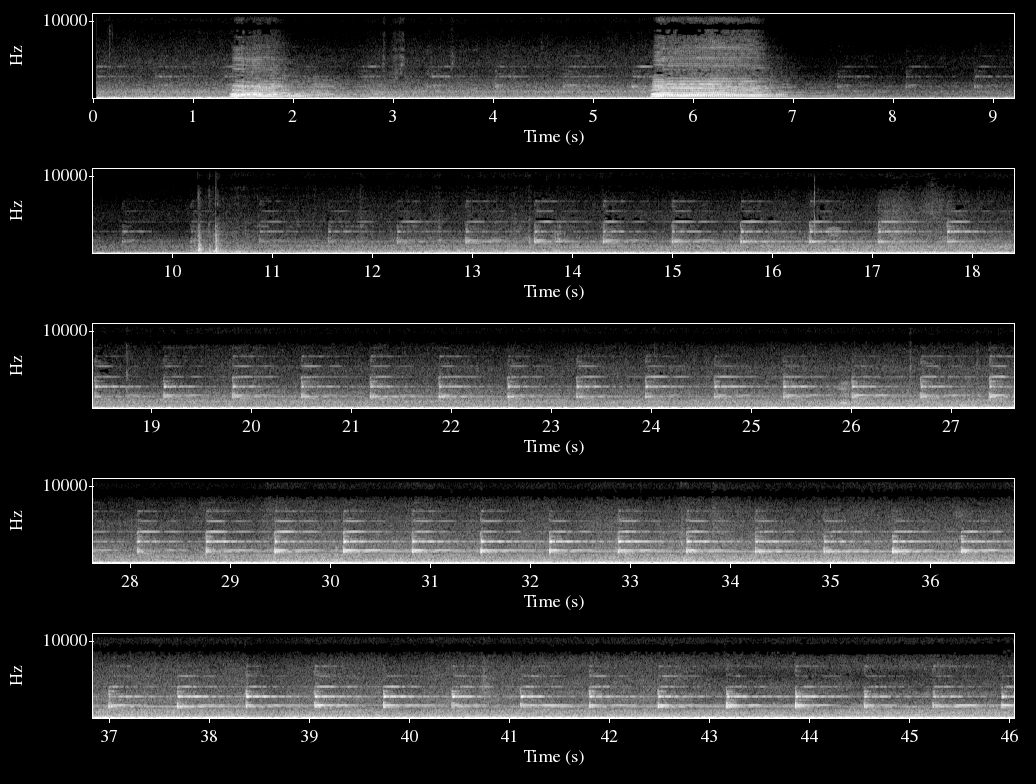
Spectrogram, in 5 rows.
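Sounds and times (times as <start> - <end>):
crossing bell dinging: 0.0 - 46.0
train rumble: 0.0 - 46.0
locomotive air horn blasts: 1.4 - 2.7, 5.6 - 7.4.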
